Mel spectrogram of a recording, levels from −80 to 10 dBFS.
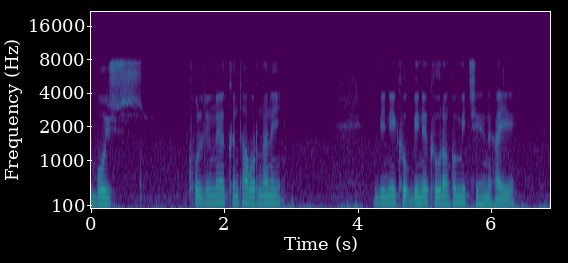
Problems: low volume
